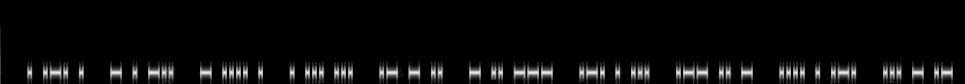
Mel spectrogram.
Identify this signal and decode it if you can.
Morse code, heard as a keyed tone, about 34 wpm, 550 Hz. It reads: ERE TED THE ESS ATI TIO RES WIT HER STA
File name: 3-grams 35 30 WPM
